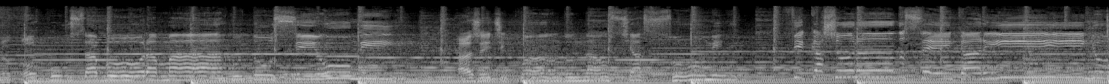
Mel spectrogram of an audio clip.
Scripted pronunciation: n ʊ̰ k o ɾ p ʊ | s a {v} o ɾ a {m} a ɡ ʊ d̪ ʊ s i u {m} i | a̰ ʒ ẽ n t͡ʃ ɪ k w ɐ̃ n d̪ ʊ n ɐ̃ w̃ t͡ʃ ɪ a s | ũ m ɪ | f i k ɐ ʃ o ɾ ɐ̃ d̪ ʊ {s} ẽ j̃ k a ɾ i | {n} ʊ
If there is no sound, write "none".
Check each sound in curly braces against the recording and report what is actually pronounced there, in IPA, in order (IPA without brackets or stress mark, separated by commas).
b, m, m, s, ɲ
